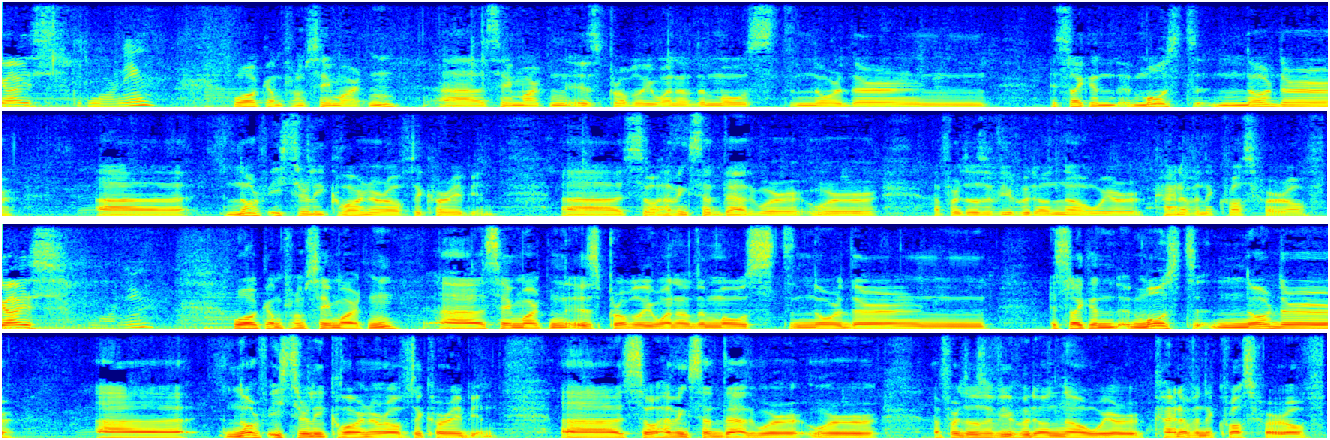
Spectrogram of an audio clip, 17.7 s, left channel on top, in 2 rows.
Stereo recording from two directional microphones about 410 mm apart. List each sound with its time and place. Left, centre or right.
0.0 s speech: right
1.6 s speech: right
